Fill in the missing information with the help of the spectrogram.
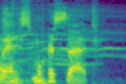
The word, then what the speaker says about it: Alanis Morissette: Alanis Morissette.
